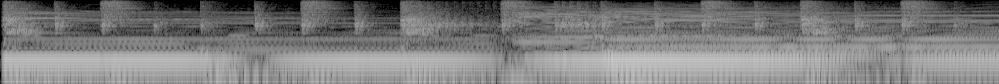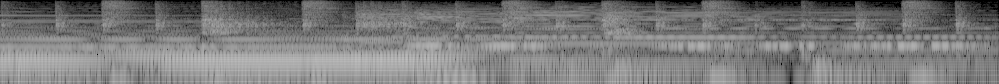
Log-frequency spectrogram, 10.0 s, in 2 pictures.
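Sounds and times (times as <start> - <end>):
synth drums: 0.0 - 9.9.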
